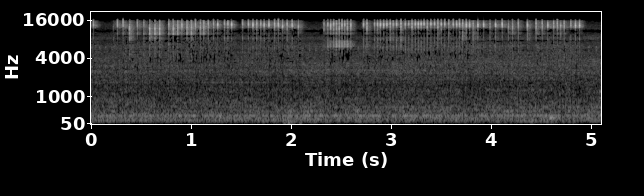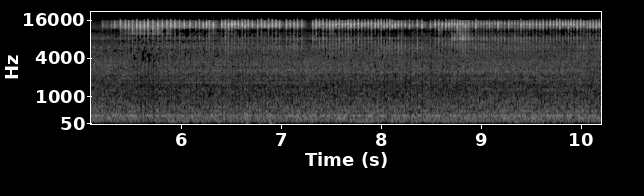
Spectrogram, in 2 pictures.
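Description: Halo hybrid fractional laser handpiece firing as it is glided under the eye: a steady high hiss with a fast flutter over a faint machine hum, cut by brief pauses a few times.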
